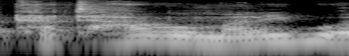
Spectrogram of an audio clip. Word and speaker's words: Carthago Malibu: Ähm, herzlich willkommen an den Alex Wehrmann von äh, Carthago Malibu, habe ich das richtig gesagt? Hallo, richtig.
